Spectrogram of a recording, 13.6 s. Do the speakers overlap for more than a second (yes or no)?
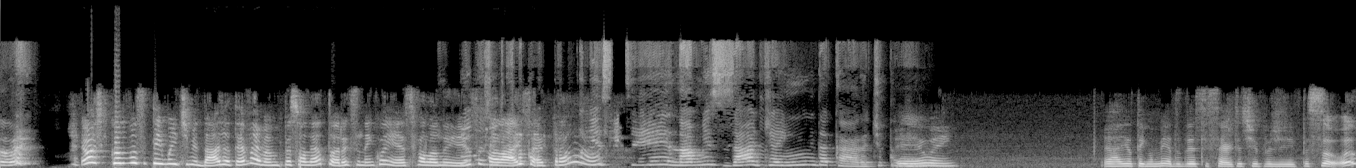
yes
